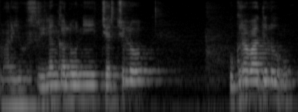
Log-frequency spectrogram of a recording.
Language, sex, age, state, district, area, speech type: Telugu, male, 18-30, Telangana, Hanamkonda, rural, spontaneous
